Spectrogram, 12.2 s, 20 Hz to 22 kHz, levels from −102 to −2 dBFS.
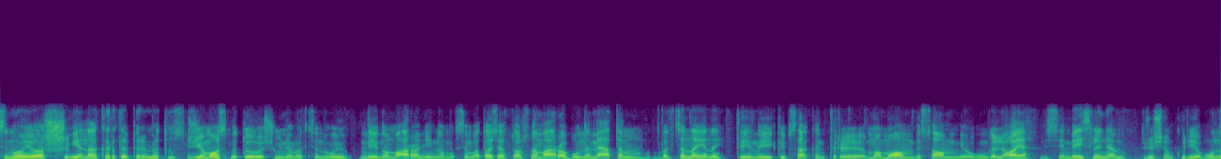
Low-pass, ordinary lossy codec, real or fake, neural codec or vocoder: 7.2 kHz; Opus, 32 kbps; fake; codec, 16 kHz, 16 kbps, FunCodec, trained on LibriTTS, 50 frames a second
